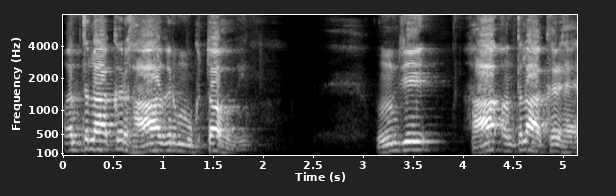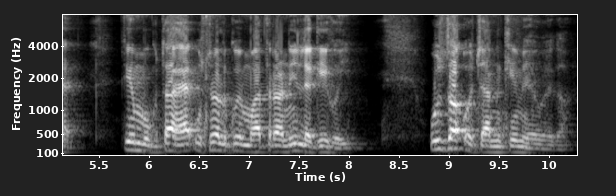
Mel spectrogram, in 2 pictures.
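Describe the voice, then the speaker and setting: A man teaching the pronunciation of scripture, reciting verses slowly and spelling out letters and vowel signs methodically. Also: mid-range voice, expressive, echoey room. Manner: slow chanted recitation of verses between explanations. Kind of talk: recorded lesson on scripture pronunciation.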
